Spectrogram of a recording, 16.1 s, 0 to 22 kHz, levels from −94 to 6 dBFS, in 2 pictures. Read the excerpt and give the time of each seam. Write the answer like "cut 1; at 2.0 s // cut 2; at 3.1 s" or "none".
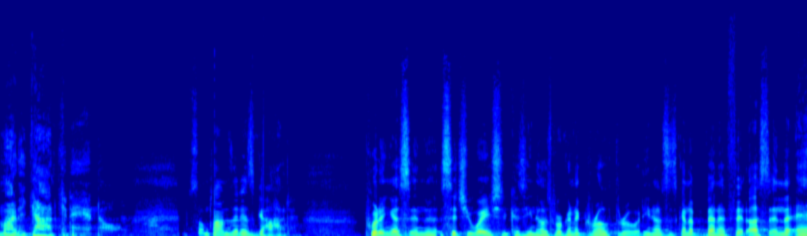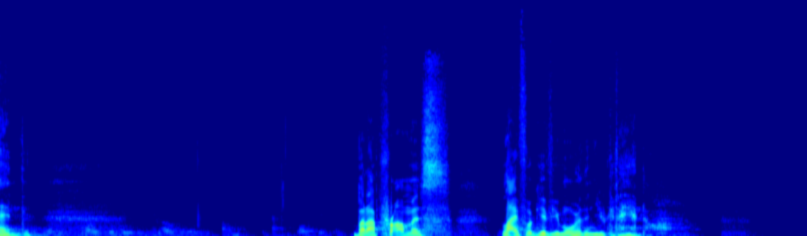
cut 1; at 1.8 s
